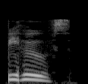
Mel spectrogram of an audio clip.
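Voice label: "behooves", British English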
